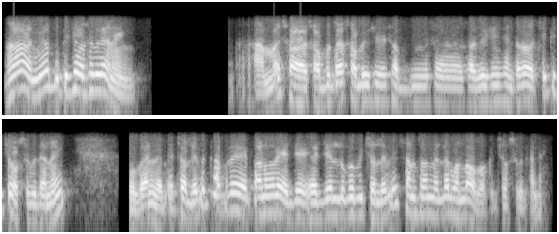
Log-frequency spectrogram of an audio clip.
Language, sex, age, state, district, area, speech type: Odia, male, 45-60, Odisha, Bhadrak, rural, conversation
